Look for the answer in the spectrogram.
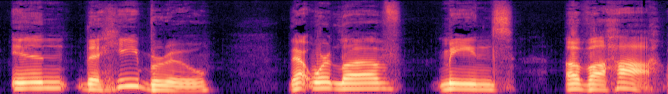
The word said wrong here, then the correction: ahava: or actually that's how you pronounce it, ahava.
